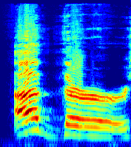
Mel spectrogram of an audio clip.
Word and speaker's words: other: In this word, the letter O stands for the short U sound, The letters T-H stand for the sound V.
